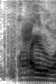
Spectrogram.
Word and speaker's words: Philo: This guy's name is Philo, I think it is pronounced, P-H-I-L-O.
